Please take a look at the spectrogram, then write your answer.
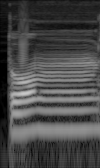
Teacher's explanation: Kita balikkan suara nunnya menjadi suara mim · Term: iqlab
